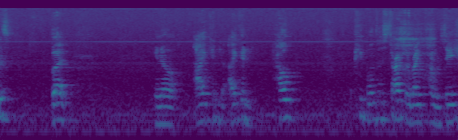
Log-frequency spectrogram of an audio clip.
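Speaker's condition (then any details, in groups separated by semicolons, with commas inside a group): Cerebral palsy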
